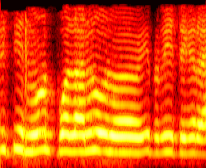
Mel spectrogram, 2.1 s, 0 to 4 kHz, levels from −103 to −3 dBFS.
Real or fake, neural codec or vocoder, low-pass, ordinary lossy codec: fake; codec, 16 kHz, 0.5 kbps, X-Codec, HuBERT features, trained on balanced general audio; 3.6 kHz; MP3, 32 kbps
